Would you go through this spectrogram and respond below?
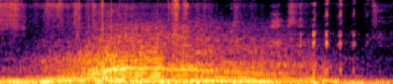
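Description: A car accelerates hard under a heavy right foot. The engine note climbs in a rising whine over a deep rumble, then levels off and fades slightly, loud and close, with voices mixed in.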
